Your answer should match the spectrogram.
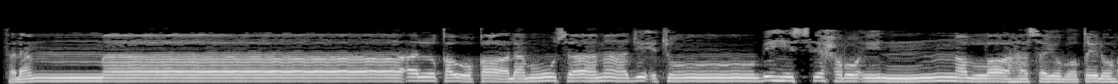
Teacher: أعطف ورش بالمد مع الفتح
